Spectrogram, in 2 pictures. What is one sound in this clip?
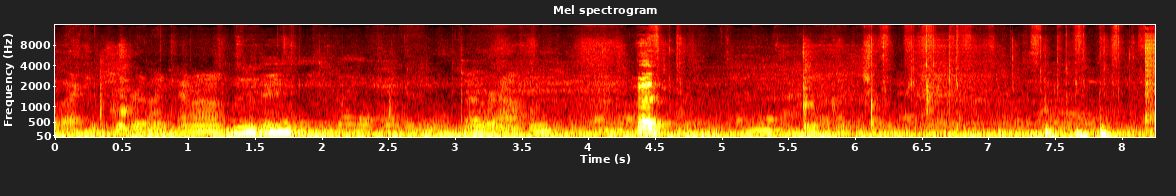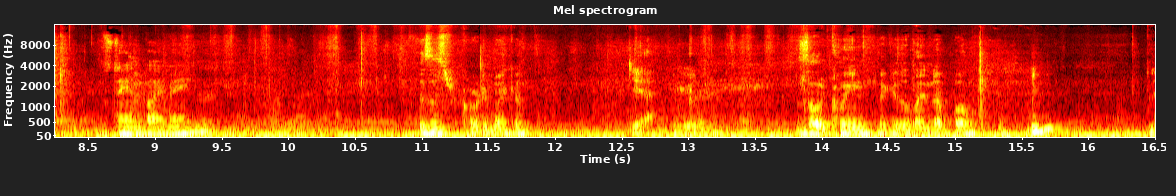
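Playing cards slap softly onto a cloth mat.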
